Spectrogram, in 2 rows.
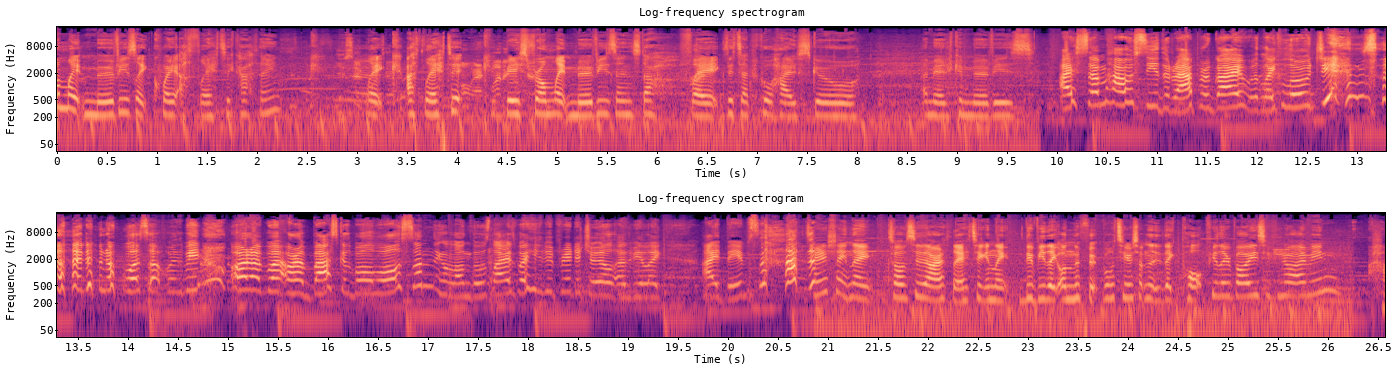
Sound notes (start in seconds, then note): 10.4 laughingly; 20.2 laughs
